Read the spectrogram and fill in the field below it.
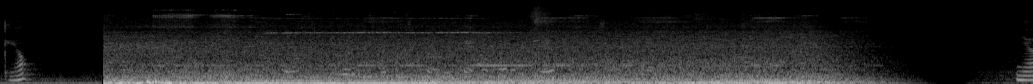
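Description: Sneakers step on pavement outdoors.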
